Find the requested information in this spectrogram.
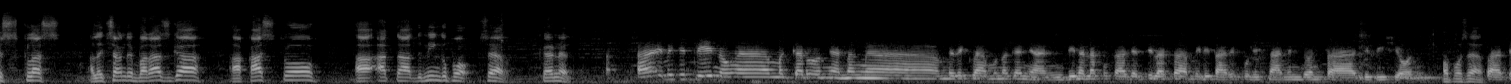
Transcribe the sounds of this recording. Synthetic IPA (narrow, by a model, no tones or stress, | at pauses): sklas | ʔɐlɛksand̪ɛbɐɾas̬ɡa | ʔakast̪ɾo̞ | ʔaʔɐt̪ad̪omiŋɡopo̞sɛɾ | kɛɹnɛl | ʔaʔɪmɛd͡ʒɪt̪linoŋamɐɡ̚kɐɾoʔonŋanɐŋamɛjɾɛklaːmonɐɡɐɲanbɪnalakokɐɐɡad̪̚sɪlasɐmɪlɪt̪aːɾɪpʊlisnaːmɪnd̪oʔnsɐd̪ɪbɪsjonoːposɛɾɐs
